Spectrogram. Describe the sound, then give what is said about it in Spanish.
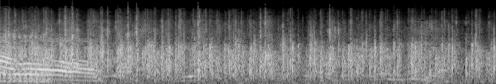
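A studio audience bursts into sustained applause for a guest entering the studio, dense steady clapping; a voice is briefly heard at the very start before the clapping takes over. “Está entrando al estudio, señor Paz Martínez, le vamos a aplaudir.”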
